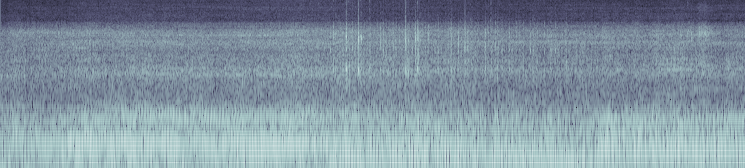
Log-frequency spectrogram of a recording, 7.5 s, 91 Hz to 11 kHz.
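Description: A Moto Guzzi V7 motorcycle under way, its engine a steady, loud low drone with a rumbling pulse that holds throughout, mixed with road and wind rush.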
